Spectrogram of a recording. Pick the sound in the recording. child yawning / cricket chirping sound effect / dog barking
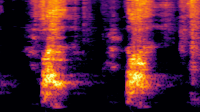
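dog barking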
